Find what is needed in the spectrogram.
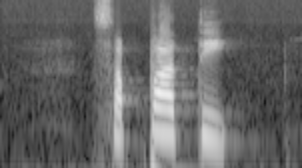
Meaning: chapatti, a North Indian bread
- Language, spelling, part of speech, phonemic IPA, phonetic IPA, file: Tamil, சப்பாத்தி, noun, /tʃɐpːɑːt̪ːiː/, [sɐpːäːt̪ːiː], Ta-சப்பாத்தி.ogg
